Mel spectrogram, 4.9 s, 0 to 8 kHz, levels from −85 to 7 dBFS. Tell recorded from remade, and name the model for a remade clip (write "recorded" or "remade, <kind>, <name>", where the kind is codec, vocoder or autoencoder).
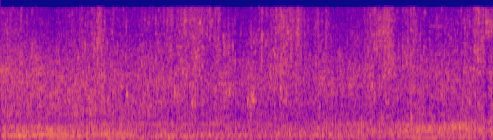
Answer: remade, vocoder, WaveNeXt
